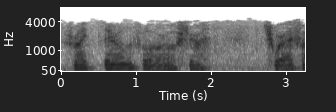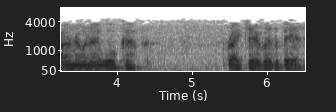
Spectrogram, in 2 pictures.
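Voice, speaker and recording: An actor playing a dazed, grieving elderly widower in a halting, plaintive way, in an old radio drama. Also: male voice, fairly high pitch, fairly even intonation, close to an everyday voice. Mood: subdued, plaintive. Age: older. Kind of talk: 1940s-50s radio drama acting. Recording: noisy, phone-like old radio recording.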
